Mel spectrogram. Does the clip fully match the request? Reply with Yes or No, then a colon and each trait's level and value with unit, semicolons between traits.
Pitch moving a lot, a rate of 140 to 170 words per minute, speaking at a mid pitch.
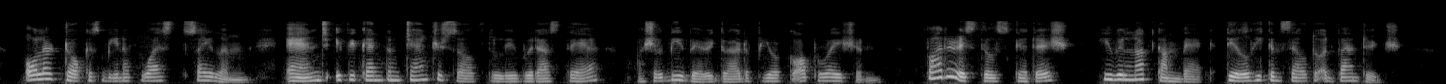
No: wide, 5.7 semitones; average, 180 wpm; medium, 160 Hz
